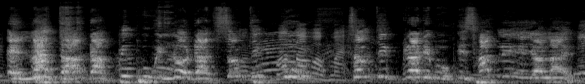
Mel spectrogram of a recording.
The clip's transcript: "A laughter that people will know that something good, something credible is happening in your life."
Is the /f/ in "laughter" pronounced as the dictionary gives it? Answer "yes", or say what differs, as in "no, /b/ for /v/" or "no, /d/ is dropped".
no, /f/ is dropped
